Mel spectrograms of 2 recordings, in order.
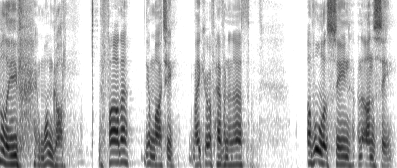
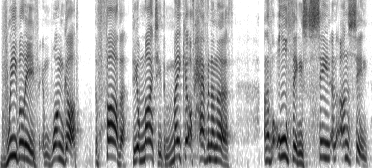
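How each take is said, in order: First: It is read in a plain, calm way. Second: It is read in an excited, lively way.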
